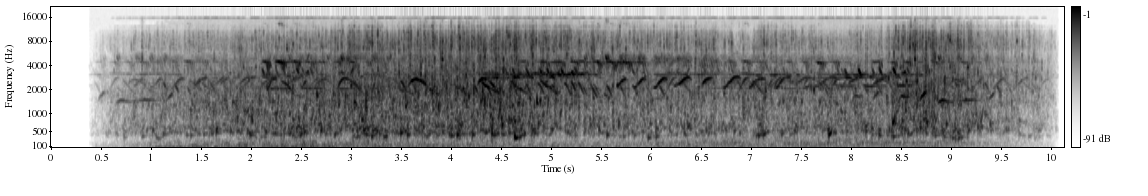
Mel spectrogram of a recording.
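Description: A chorus of chirping birds over a steady trickle of running water. It fades in about half a second in and fades out near the end.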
